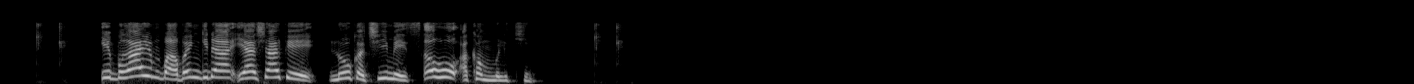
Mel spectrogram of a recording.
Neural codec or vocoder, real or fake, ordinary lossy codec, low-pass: codec, 16 kHz, 8 kbps, FunCodec, trained on Chinese and English, 25 frames a second; fake; none; 7.2 kHz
